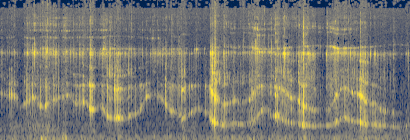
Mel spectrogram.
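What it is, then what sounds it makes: Glass jar holding liquid. A small glass jar with a polka-dot metal lid, full of amber liquid and flakes, is held in one hand, tilted and shaken while the fingertips touch the glass. The liquid sloshes quietly with wavering, gliding watery tones in the mid range. Sharper little clicks and taps stand out around four to seven seconds in.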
